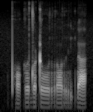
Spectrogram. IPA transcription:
pʰ ɔ k ɤ d ɔ ʈ oː r ɔː r i ʔ ɗ a

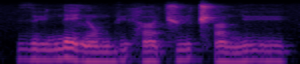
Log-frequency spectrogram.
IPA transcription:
ð y n e lʲ ɔ̃ m b y h ã t͡ʃ y t͡ʃʼ ã n y

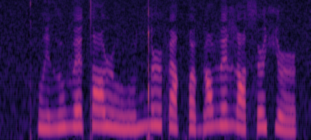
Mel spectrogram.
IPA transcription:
kʷʰ i˨ ð u˧ v ɛ˧ t ɑ˧ ɹ u˨ w u˨˦ ŋ͡ǃ ə˞˦ f æ˨ q u˨ ɡ ɑ˦ v ɛ˦ ɮ ɑ˨ s ə˞˦ ç ə˞˨

